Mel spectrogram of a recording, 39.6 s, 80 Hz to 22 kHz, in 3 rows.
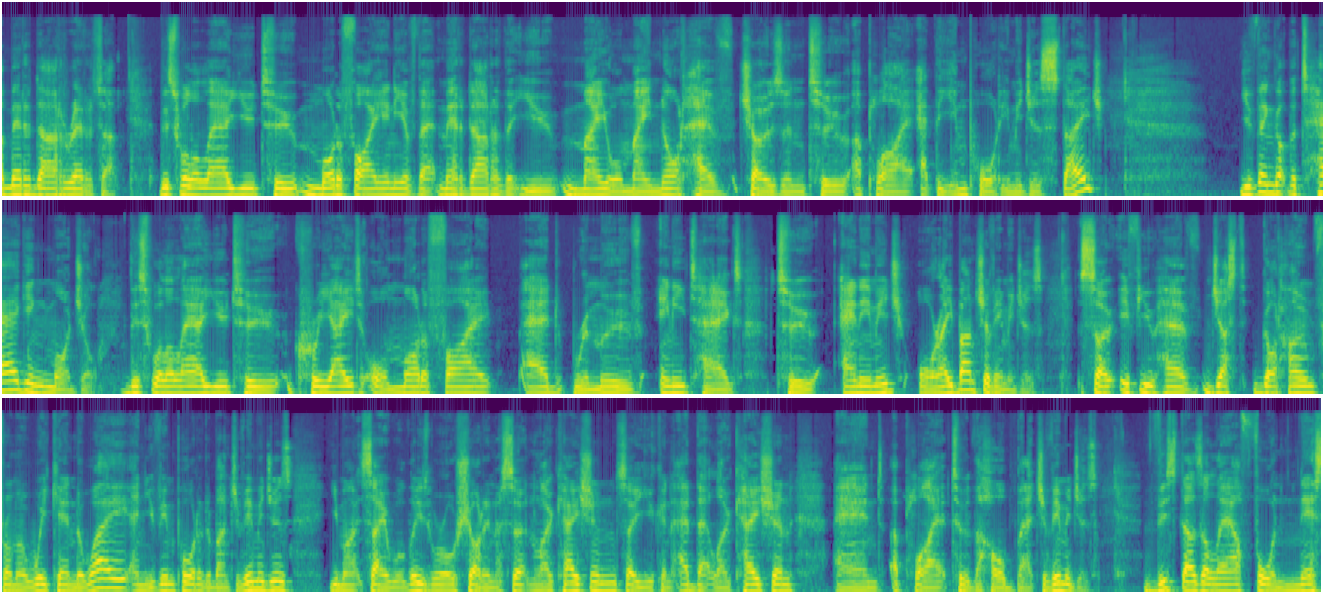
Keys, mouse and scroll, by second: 12.6 click, 32.9 click.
